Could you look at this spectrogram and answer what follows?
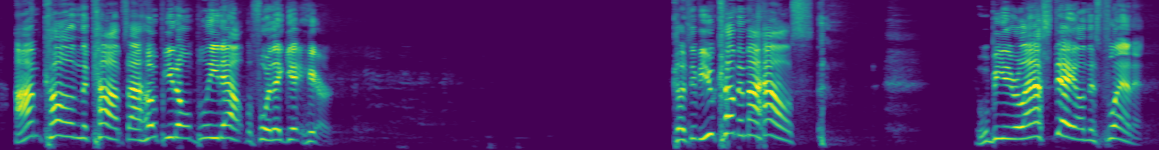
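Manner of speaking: put-on loud bold voice. Voicing what most of the audience would say to a home intruder, said loudly. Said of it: "say this loudly".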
